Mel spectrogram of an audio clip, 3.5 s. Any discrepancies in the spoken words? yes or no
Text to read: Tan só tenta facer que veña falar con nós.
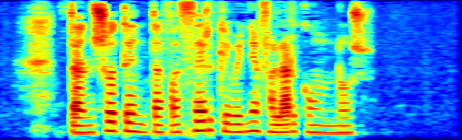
no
